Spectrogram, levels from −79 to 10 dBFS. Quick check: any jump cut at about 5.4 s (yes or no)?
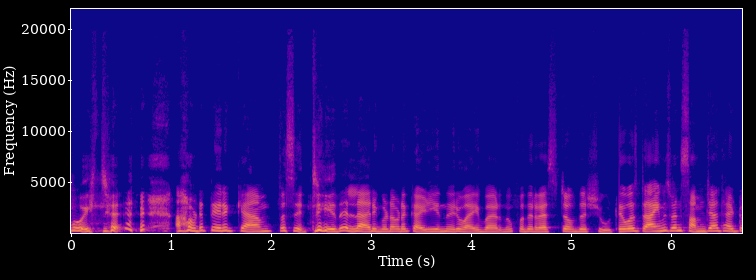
yes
